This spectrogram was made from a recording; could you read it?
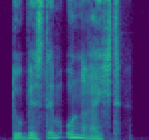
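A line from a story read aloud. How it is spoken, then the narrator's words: Plain. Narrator (German): sagte der Teufel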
